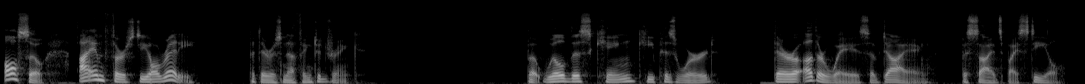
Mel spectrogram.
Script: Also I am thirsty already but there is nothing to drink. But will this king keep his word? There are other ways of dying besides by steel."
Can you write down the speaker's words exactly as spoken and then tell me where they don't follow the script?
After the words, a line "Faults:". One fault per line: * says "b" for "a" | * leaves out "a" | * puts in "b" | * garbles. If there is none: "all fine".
Also I am thirsty already but there is nothing to drink. But will this king keep his word? There are other ways of dying besides by steel."
Faults:
all fine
